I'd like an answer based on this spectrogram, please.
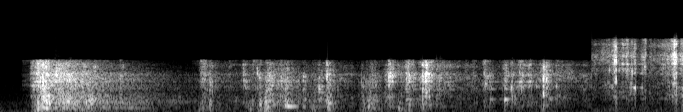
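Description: Plastic LEGO Technic parts clattering on pebbly concrete: a loud clatter about half a second in, then many irregular knocks and rattles as the model's wheels and loose pieces, including the brick logs, hit and skitter over the stones.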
